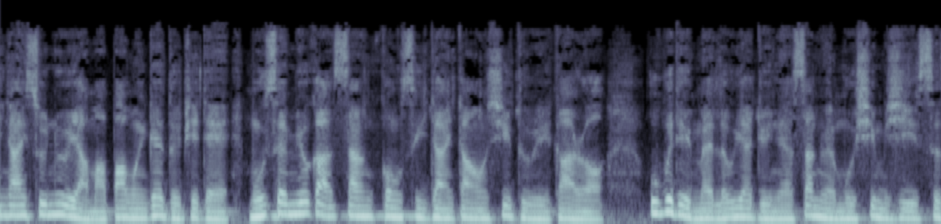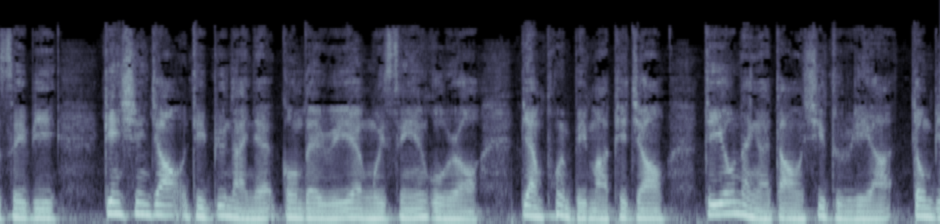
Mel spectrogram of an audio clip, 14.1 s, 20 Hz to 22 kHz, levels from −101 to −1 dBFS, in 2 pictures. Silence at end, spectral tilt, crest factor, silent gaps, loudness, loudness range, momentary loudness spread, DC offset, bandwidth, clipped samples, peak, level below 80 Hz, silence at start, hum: 0 s; -6 dB/octave; 16 dB; none; -26 LUFS; 1 LU; 4 LU; under 0.1%; 14.5 kHz; under 0.1%; -10 dBFS; -48 dBFS; 0 s; none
